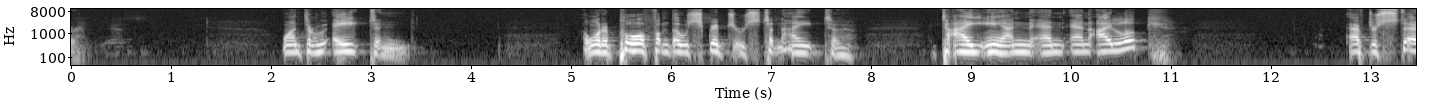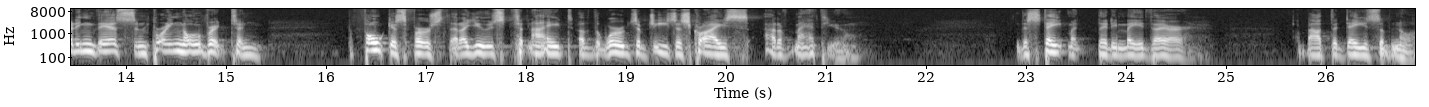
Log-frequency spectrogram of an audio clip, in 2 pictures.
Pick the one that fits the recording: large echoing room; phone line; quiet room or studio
large echoing room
